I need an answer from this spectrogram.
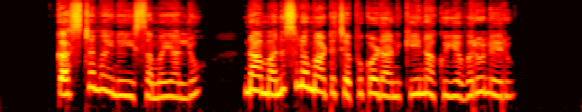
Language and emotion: Telugu, sad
